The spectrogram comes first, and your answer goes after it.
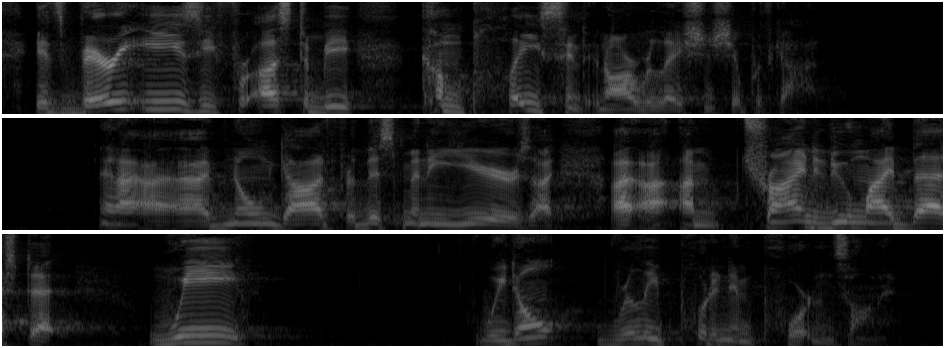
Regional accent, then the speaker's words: Indiana, United States; growing up in Indiana

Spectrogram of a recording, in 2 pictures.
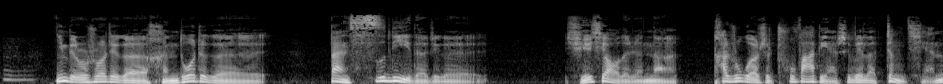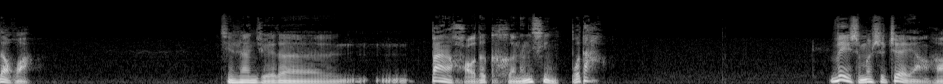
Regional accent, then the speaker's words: China; 所以说，这就是我们中国人有的时候给给外国的校长写信，就觉得奇怪，为什么他会接见我呢？

